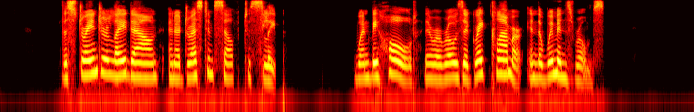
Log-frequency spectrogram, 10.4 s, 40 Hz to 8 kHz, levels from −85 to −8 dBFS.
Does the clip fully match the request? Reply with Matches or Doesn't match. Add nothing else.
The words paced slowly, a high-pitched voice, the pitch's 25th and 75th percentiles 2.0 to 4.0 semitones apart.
Matches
